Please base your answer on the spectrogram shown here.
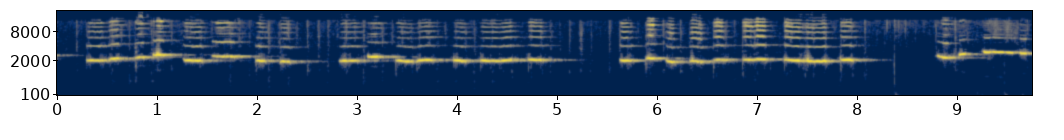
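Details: Pet parrot whistling a clear, tuneful run of steady notes that step up and down slightly, in phrases of a few seconds separated by short pauses, with no other sounds.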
